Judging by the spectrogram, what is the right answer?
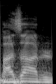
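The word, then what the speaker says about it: بازار: 현재 테헤란 방언 으로 는 " 보조르 " 라고 부르지만 , 원래 는 " 바자르 " 입니다 . 예전 발음 으로 는 " 바자르 " 였습니다 .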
